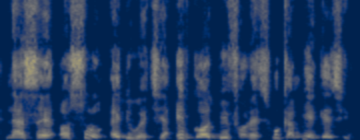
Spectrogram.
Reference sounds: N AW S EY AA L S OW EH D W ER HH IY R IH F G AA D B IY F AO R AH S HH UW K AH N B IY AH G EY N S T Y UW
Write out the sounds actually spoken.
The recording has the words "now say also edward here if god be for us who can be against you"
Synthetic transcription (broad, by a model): N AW S EY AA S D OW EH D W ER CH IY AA IH F G AA D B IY F AO R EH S HH UW K AH N B IY AH G EY N S T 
